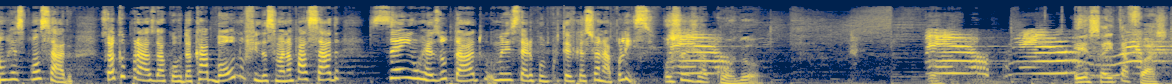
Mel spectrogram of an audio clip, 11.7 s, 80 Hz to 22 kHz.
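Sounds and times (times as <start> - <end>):
speech: 0.0 - 7.8, 9.3 - 11.7
cats caterwauling while mating on a house roof: 6.7 - 7.5, 9.2 - 11.7.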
